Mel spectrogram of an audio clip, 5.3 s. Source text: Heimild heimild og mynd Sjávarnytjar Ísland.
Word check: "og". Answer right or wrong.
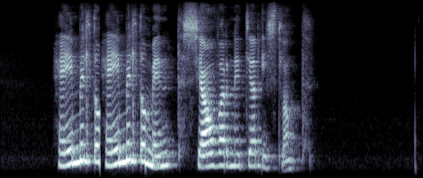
right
